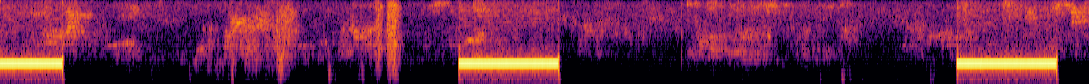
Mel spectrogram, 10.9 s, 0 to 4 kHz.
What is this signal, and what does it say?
Ringback tone (Europe, 425 Hz).
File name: out- -2016- - - .23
